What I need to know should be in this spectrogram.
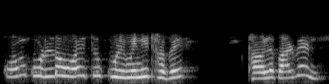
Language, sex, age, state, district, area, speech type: Bengali, female, 45-60, West Bengal, Purba Bardhaman, rural, conversation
